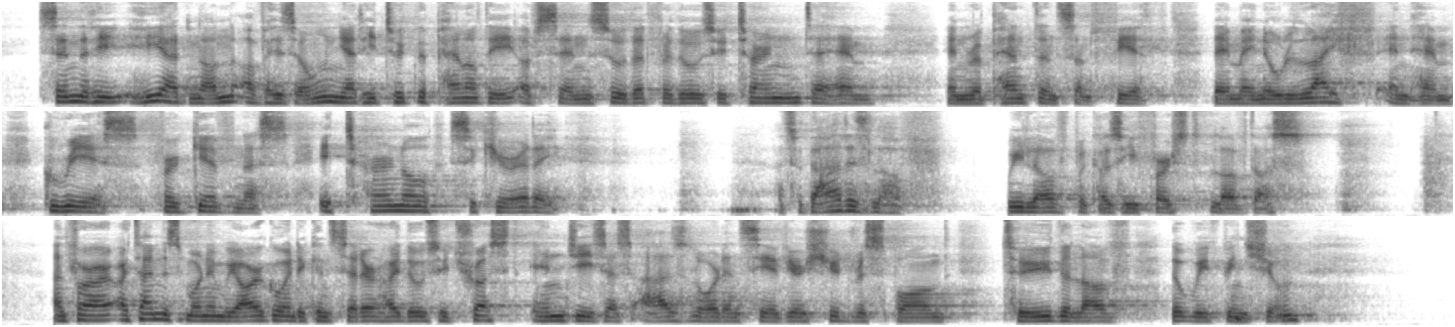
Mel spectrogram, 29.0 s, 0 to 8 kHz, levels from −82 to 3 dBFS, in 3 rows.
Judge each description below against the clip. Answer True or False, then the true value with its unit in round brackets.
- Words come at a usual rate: True (165 wpm)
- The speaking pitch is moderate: False (125 Hz)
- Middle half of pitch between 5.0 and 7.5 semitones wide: False (3.3 semitones)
